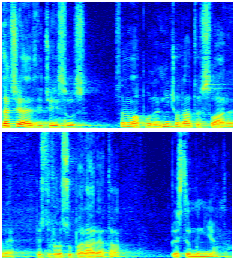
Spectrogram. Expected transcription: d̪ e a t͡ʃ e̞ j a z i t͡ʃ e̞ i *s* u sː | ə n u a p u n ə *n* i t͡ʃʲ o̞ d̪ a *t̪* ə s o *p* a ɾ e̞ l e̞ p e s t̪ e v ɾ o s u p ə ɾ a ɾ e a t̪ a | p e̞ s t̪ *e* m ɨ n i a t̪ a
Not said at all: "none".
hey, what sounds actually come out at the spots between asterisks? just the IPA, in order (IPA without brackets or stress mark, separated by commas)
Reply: s, n, t̪, none, e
